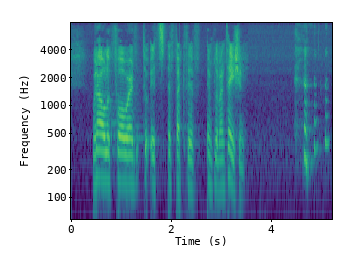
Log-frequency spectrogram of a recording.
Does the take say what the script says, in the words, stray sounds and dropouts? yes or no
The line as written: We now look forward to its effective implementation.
no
